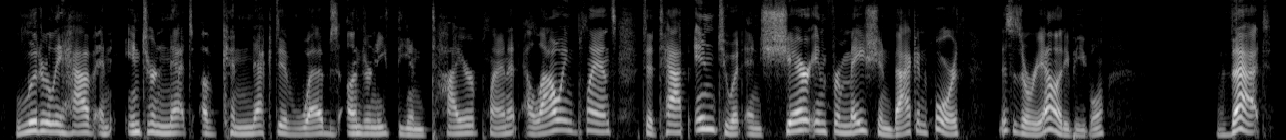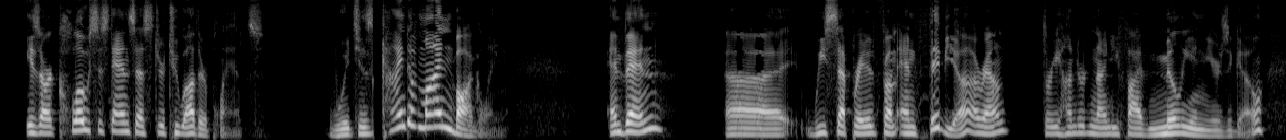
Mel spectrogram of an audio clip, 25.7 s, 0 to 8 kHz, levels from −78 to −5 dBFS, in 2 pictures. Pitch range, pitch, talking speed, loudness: 135-190 Hz, 155 Hz, 125 wpm, -27 LUFS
